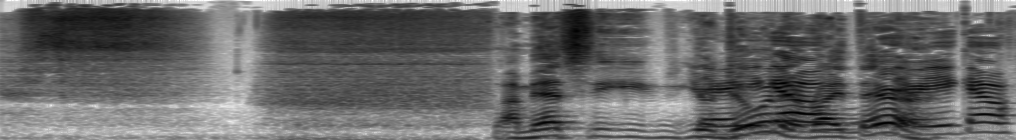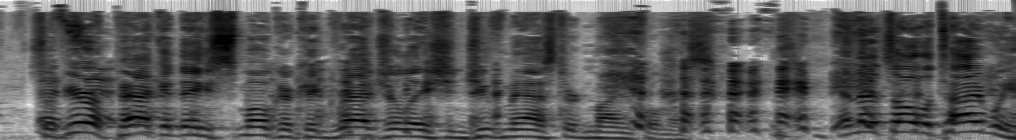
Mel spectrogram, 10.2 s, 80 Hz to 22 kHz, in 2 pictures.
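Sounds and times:
deep breath in: 0.0 - 2.5
speech: 2.4 - 10.1
laughter: 6.3 - 10.1.

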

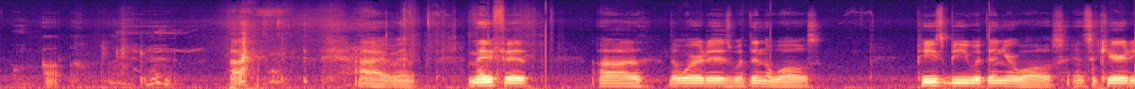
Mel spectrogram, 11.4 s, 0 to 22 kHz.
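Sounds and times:
dog making snuffling grunts and whiny yips: 0.0 - 3.5
faint room noise: 0.0 - 11.3
laughter: 0.1 - 5.4
speech: 0.4 - 0.8, 1.5 - 2.4, 3.6 - 5.4, 6.0 - 8.3, 9.2 - 11.3.

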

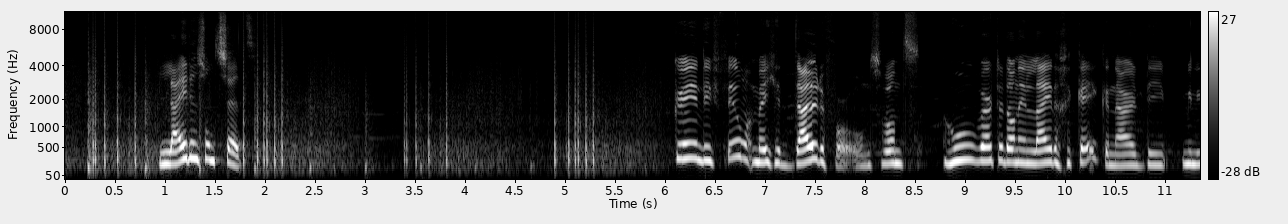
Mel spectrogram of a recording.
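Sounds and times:
fireworks crackling and banging at the Leiden Relief celebration in Leiden, Netherlands: 0.0 - 7.0
speech: 0.9 - 2.0, 6.1 - 11.3.

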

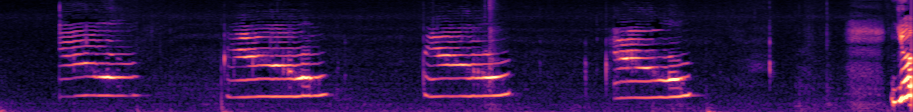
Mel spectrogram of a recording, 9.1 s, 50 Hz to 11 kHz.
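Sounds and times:
hungry cats meowing: 0.6 - 1.5, 2.3 - 3.4, 4.3 - 5.2, 6.1 - 7.0.

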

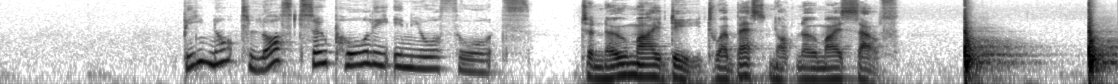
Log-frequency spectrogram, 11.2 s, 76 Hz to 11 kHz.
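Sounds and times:
speech: 1.8 - 9.0
heavy knocks on a door: 9.6 - 10.3, 10.9 - 11.1.

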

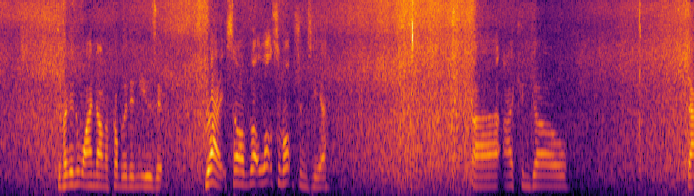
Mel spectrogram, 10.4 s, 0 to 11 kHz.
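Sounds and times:
rushing waterfall in Scotland: 0.0 - 10.4
speech: 0.8 - 5.0, 7.1 - 8.6.

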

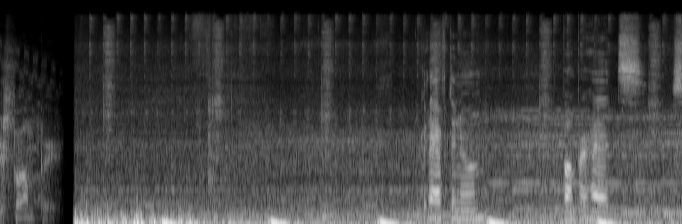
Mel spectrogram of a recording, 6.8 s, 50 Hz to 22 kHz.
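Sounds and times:
low steady rumble inside a car: 0.7 - 6.7
speech: 4.3 - 5.1, 5.6 - 6.7.

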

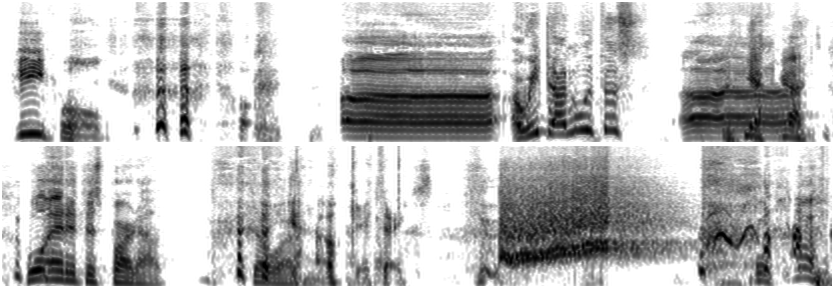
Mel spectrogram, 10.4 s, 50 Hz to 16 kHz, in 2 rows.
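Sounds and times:
speech: 0.1 - 1.3, 2.1 - 9.0, 9.6 - 10.3
laughter: 0.7 - 1.8, 4.3 - 5.1, 6.5 - 8.4, 9.5 - 10.3
tires screeching in a hard-braking skid: 8.3 - 9.6.

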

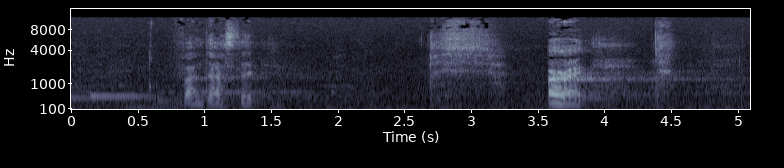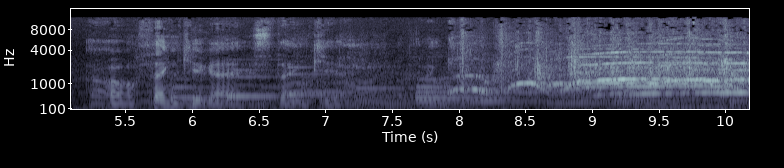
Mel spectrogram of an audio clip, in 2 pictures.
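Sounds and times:
speech: 0.8 - 1.6, 3.6 - 4.0, 5.4 - 8.5
crowd clapping: 7.6 - 10.1
crowd whooping and shouting: 7.9 - 10.1.

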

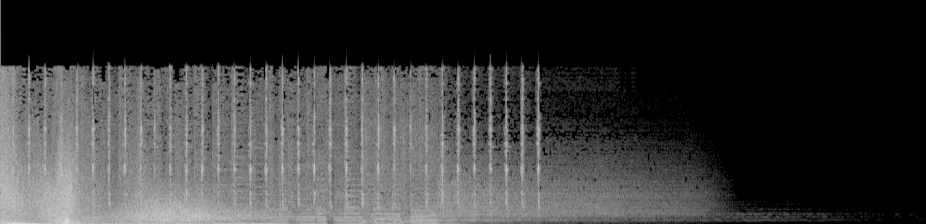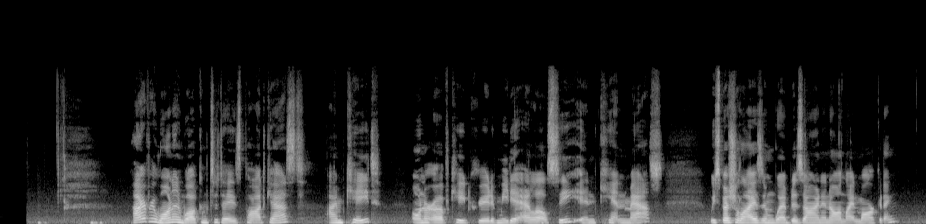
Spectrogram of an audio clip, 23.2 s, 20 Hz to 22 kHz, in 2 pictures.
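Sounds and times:
loud rushing engine-like swell: 0.0 - 4.9
clock ticking rapidly: 0.0 - 6.9
brief low thump: 0.4 - 3.6
speech: 13.2 - 22.8.

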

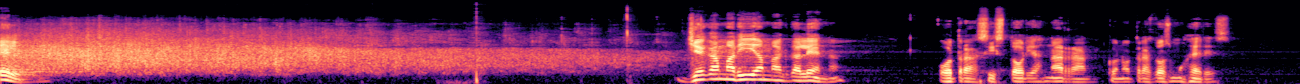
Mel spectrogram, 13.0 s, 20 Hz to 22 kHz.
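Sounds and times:
speech: 0.0 - 0.3, 6.9 - 8.5, 9.4 - 12.4
large crowd applauding: 0.0 - 7.4
sharp isolated claps: 0.0 - 7.5.

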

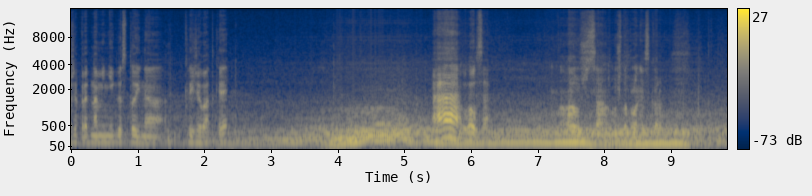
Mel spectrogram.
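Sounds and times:
speech: 0.0 - 2.6, 5.4 - 6.5, 7.3 - 9.3
car engine rumbling while accelerating: 2.4 - 9.8.

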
